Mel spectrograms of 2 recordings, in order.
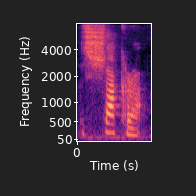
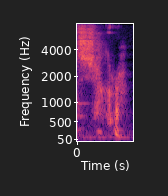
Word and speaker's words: chakra: I didn't say chak you can't pronounce it chak chak it is called Shakra Shak and I simply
